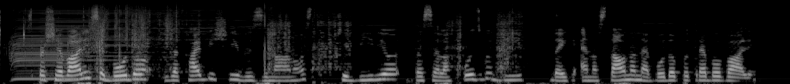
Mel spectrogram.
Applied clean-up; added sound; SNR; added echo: classical method spectral subtraction.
